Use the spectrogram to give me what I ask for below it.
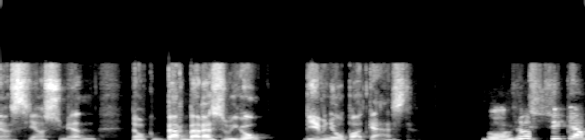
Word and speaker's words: Suigo: Donc Barbara Souigo, bienvenue au podcast. Bonjour. Super bien de prononciation de mon de mon nom de famille.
